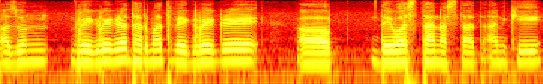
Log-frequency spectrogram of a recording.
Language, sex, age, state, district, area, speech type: Marathi, male, 18-30, Maharashtra, Nagpur, urban, spontaneous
